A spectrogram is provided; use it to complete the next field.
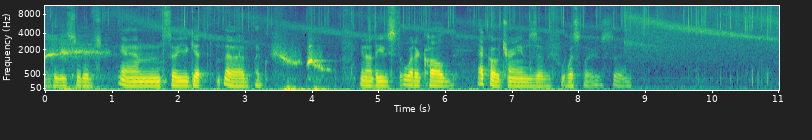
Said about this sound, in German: Diese Whistlers werden Echo Train genannt.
